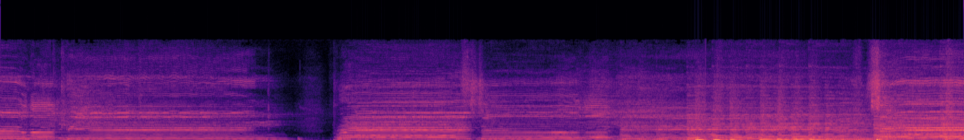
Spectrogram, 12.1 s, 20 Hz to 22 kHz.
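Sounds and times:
group singing worship song: 0.0 - 12.0.

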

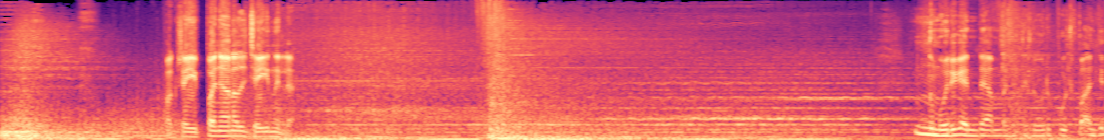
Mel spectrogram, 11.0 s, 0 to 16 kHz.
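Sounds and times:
sweeping whoosh: 2.3 - 8.7
suspense music drone: 2.6 - 11.0.

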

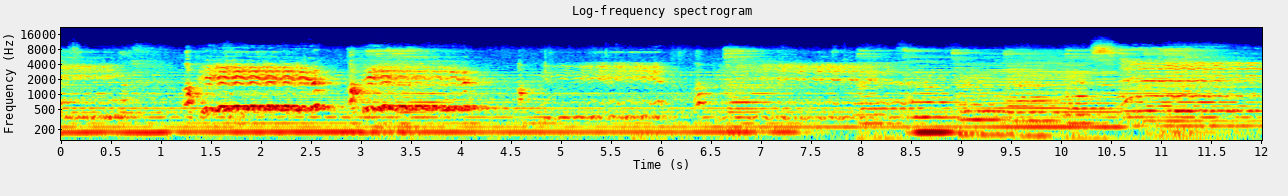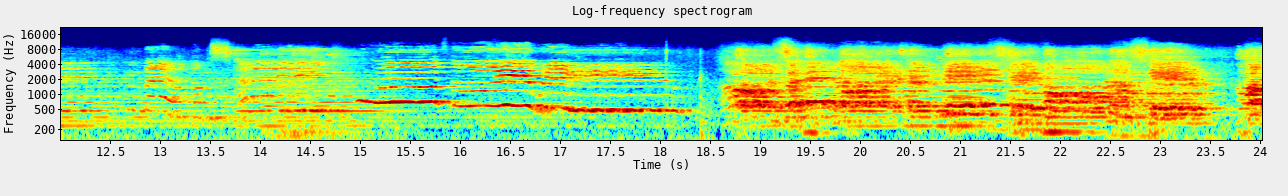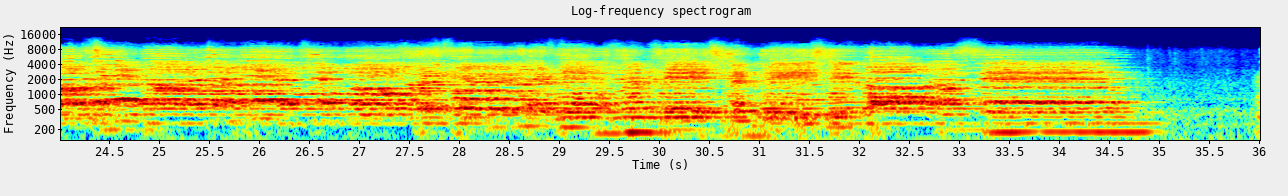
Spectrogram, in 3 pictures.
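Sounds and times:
opera chorus singing: 0.0 - 9.0, 9.6 - 35.0
string orchestra: 0.0 - 15.0, 18.6 - 36.0.

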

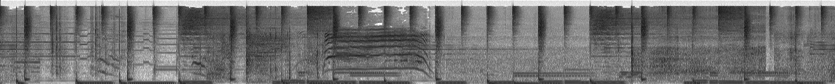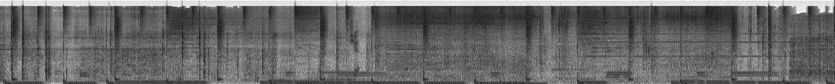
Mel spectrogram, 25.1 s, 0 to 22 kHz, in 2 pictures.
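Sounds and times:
skateboard wheels rolling on pavement: 0.0 - 2.1, 2.7 - 25.0
skateboards clacking: 0.0 - 6.0, 9.2 - 25.0.

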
